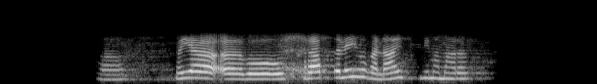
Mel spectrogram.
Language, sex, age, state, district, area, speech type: Hindi, female, 18-30, Madhya Pradesh, Narsinghpur, rural, conversation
